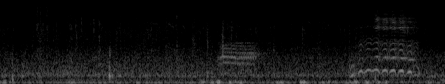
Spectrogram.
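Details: Young pygmy goat at Walter Zoo in Switzerland, filmed 26 February 2015, walking and crying, perhaps searching for its mother; two soft bleats, a short one then a longer quavering one, over steady low background rumble.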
